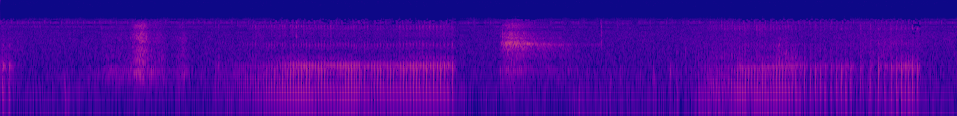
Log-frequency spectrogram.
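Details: Sleeping Boston Terrier snoring: two long, rattling snores, each followed by a quick snorting breath, about every four seconds.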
